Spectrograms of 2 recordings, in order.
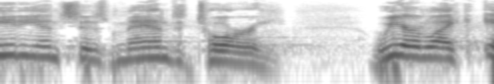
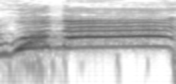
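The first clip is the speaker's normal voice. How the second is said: very high, shrill, drawn-out drill-sergeant yell, woman's voice; 12 semitones higher, 7 dB louder than usual. Recalling military training, the speaker acts out a drill sergeant: retelling a drill sergeant's yell. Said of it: "Yelling in your face".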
